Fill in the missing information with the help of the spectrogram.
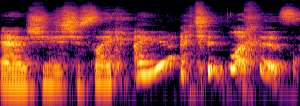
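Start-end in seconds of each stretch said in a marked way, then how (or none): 1.3-3.0 high, shaky, broken sobbing voice. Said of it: "Just crying".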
